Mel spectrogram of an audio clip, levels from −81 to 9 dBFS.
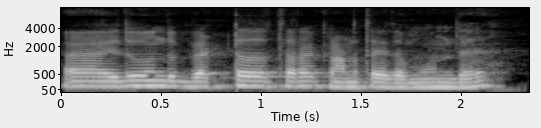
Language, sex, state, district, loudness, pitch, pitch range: Kannada, male, Karnataka, Koppal, -15 LUFS, 135 Hz, 120-140 Hz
